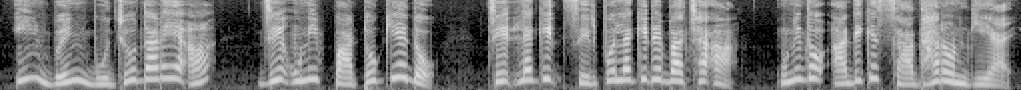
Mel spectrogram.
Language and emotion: Santali, disgusted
